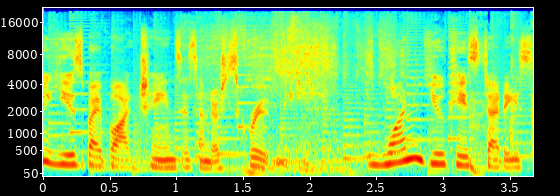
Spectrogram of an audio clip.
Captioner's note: electricity crackling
